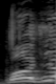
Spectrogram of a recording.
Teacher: In Kumase, in Asante Chi, you would mostly hear people say this as Bordie without the R sound.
